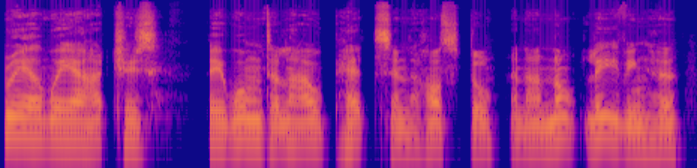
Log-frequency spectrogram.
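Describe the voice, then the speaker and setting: A man voicing a caring young homeless woman in her twenties, lifting his voice higher and lighter for her in a storybook reading. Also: normal speed, no room sound, clean studio sound, natural voice. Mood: concerned.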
